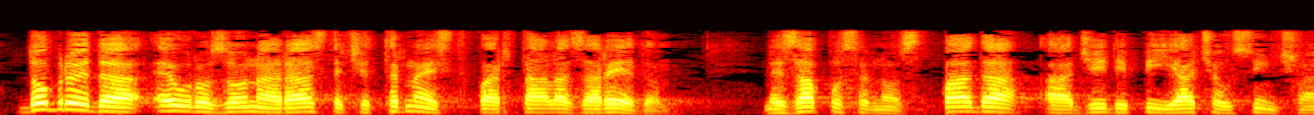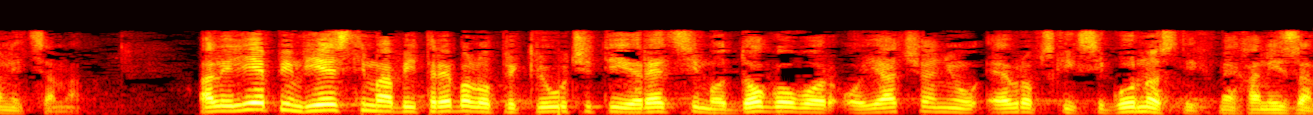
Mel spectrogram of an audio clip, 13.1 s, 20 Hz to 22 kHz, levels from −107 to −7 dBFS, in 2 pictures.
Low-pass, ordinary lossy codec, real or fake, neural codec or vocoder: 7.2 kHz; none; real; none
